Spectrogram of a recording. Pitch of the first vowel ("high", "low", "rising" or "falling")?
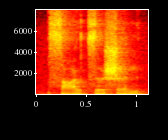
low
